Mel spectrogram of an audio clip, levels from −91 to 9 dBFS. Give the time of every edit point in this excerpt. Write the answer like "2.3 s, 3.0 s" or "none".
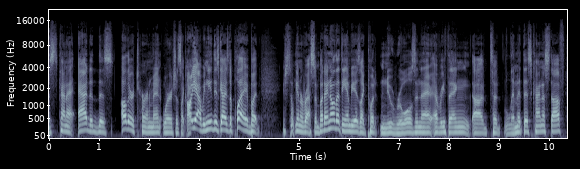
4.9 s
